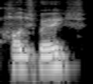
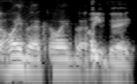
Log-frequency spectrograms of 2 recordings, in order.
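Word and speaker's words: Højbjerg: spurs player pierre emile is it hot hodgepodge oh yeah hoiberg that's how you pronounce it okay he's on 79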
